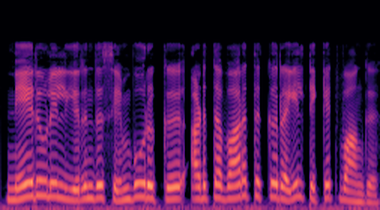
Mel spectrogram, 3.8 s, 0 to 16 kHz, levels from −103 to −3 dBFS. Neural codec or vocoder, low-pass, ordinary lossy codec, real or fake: none; 7.2 kHz; none; real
